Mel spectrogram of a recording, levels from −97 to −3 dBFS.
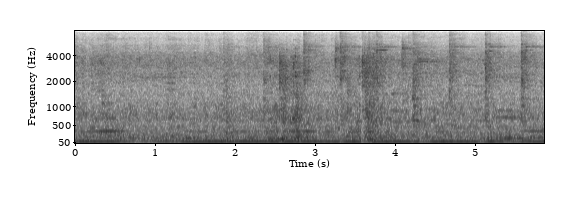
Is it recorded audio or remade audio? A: recorded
